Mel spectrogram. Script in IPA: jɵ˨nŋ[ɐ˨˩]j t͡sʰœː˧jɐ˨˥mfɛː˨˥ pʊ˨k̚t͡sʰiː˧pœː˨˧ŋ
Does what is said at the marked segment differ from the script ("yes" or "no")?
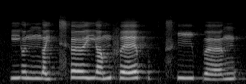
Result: no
